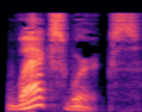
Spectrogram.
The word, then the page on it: waxworks: British English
